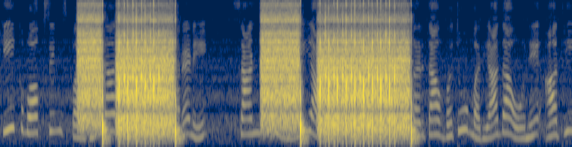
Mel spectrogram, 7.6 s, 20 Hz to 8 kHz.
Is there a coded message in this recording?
Yes: pulse dialling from 1.0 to 5.5 s, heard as a rotary dial, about 9 pulses a second, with speech in Gujarati. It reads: 5 9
